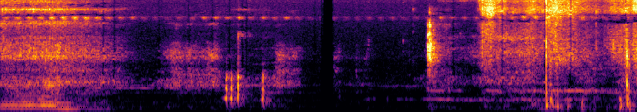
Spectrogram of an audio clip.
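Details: Sleeping girl with snoring and bruxism: a low rumbling snore, then quiet breathing with scattered sharp clicking sounds, possibly teeth grinding, in a small room.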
